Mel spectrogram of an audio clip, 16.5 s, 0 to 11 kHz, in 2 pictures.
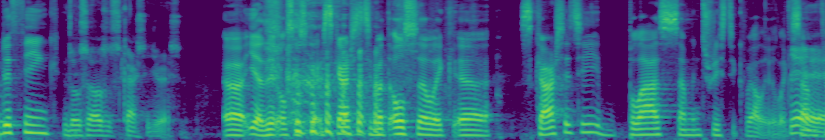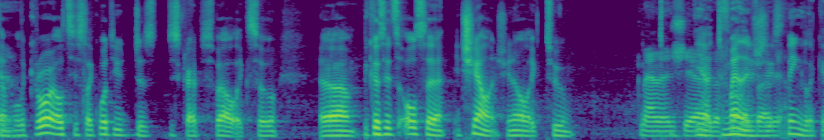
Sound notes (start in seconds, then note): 2.6 laughs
